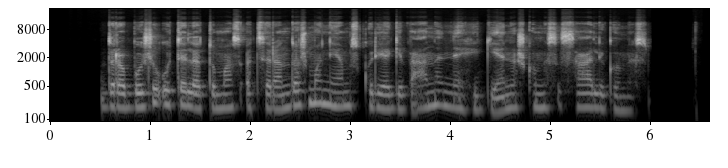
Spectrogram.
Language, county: Lithuanian, Kaunas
